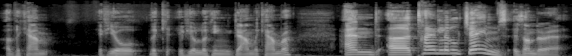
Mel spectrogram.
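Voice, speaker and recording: A man co-hosting a podcast in casual chat, talking haltingly with many fillers and restarts as he recaps a TV episode. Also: on the low side, animated, a bit bright. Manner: halting, filler-heavy, self-correcting. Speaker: podcast co-host.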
